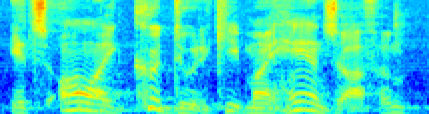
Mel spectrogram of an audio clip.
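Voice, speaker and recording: An actor in a radio drama re-enactment playing a distraught father, halting and agitated as he confides in a friend. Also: mid-range voice, very animated, gravelly, darkish tone, a little hiss or hum. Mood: anguished.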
